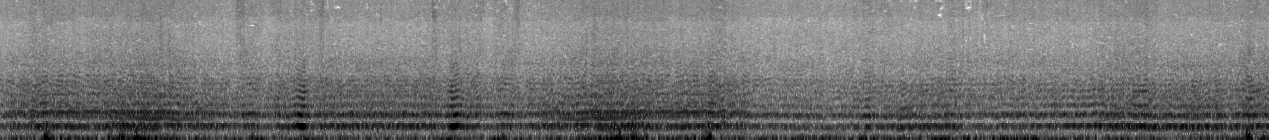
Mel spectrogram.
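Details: Working Western honey bees (Apis mellifera) give a steady, droning wing buzz, a low hum with rich overtones that swells and fades slightly.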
